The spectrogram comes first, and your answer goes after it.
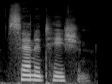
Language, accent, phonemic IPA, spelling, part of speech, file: English, US, /ˌsænɪˈteɪʃən/, sanitation, noun, En-us-sanitation.ogg
- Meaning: 1. The hygienic disposal or recycling of waste 2. The policy and practice of protecting health through hygienic measures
